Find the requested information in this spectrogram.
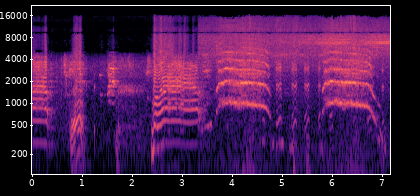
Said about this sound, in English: They're cute. I mean, they're pygmy billy goats. They're not full grown. Like yeah, they make sounds like that.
